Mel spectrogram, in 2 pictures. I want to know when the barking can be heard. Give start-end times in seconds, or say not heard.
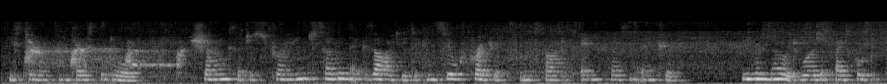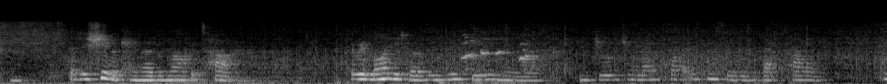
0.2-1.9, 13.2-14.2.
